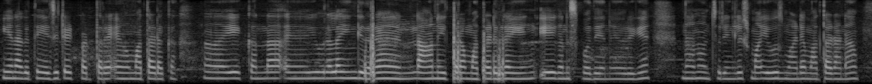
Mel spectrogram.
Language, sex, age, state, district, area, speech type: Kannada, female, 18-30, Karnataka, Koppal, rural, spontaneous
